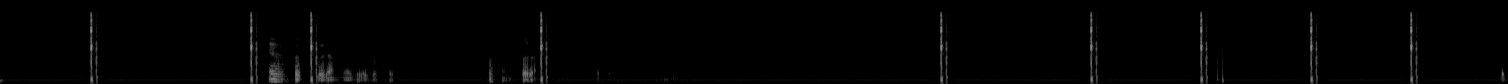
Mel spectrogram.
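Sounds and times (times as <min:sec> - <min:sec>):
faint electrical hum: 0:00.0 - 0:15.0
computer mouse clicking: 0:12.0 - 0:12.2.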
